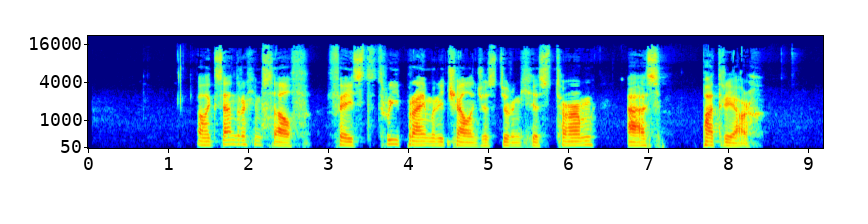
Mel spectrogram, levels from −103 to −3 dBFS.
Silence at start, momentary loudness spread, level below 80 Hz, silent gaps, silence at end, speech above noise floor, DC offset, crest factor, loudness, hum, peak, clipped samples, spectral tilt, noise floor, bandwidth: 1.35 s; 11 LU; -66 dBFS; none; 0.8 s; 50 dB; under 0.1%; 22 dB; -23 LUFS; none; -2 dBFS; under 0.1%; -3 dB/octave; -74 dBFS; 16.5 kHz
